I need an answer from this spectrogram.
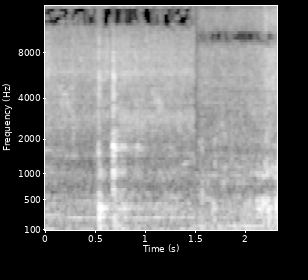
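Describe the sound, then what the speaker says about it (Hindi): Tomatoes frying in a pan for chickpea curry: soft sizzling under a few sharp clinks of a spoon stirring against the pan, close and fairly quiet, with no talking. "चलो टमाटर की अच्छे तरीके भुनाई कर लो, हाँ जी फिर जो है छोले ऐड कर दो"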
